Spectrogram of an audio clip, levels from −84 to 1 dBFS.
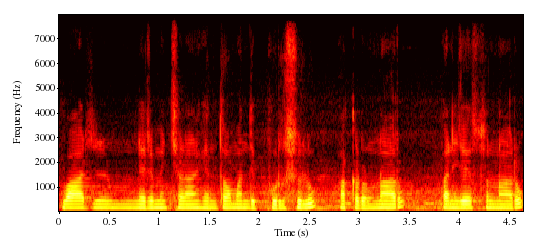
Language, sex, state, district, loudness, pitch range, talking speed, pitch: Telugu, male, Andhra Pradesh, Krishna, -17 LUFS, 145-150 Hz, 90 wpm, 145 Hz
